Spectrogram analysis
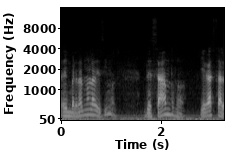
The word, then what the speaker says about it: décembre: décembre, décembre. Evidentemente la E no se pronuncia, pero queda un rastro chiquito de aire porque se corta la vocal que sigue, ¿no?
